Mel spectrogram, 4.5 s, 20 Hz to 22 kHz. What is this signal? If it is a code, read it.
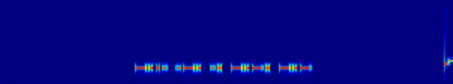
Morse code, heard as a keyed tone, about 34 wpm, 700 Hz. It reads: BRICK
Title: Five Letter Words - 35wpm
